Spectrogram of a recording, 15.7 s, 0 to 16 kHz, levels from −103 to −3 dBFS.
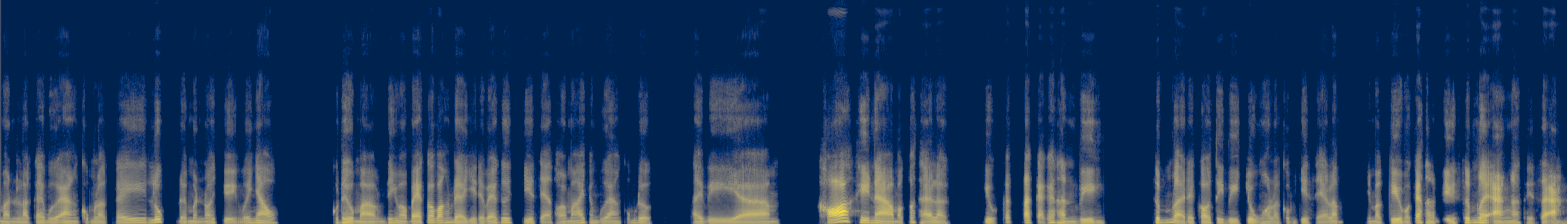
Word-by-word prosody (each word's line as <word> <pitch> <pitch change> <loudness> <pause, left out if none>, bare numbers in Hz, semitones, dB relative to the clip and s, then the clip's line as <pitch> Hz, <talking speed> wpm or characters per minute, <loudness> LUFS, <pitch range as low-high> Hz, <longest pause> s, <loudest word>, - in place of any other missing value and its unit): mình 100 -1 -5
là 95 -1 -5
cái 125 +8 -6
bữa - - -5
ăn 120 -1 -1
cũng 130 +3 -11
là 100 -6 -5
cái 135 +4 -3
lúc 180 +5 -1
để 115 - -7
mình 105 -4 -8
nói 110 +5 -6
chuyện 100 -3 -4
với 125 - -6
nhau, 120 -3 -1 0.5
có - - -10
điều 130 -2 0
mà 100 -2 -1
thí 135 - -4
dụ 130 - -5
mà 110 - -2
bé 115 +2 +1
có 155 - 0
vấn 145 +2 0
đề 125 -4 0
gì 100 -1 -6
thì 100 - -6
bé 110 +3 -1
cứ 145 0 -3
chia 130 -1 -4
sẻ 95 -1 -4
thoải 105 +1 -6
mái 120 +3 -4
trong 135 -5 -11
bữa 120 - -7
ăn 115 -1 -5
cũng 130 +2 -14
được. 95 -6 -5 0.4
Tại 105 -1 -5
vì, 105 -1 -5
à, 100 0 0 0.5
khó 235 - +13
khi 155 -4 +2
nào 110 -6 +4
mà 105 - -5
có 160 - -7
thể 160 - -2
là 115 -3 -3 0.4
kêu 135 -2 -2
cất 165 - -8
tất 145 - +5
cả - - 0
các 155 - -3
thành 115 -6 -3
viên 115 +1 -2 0.5
xúm 150 +3 -2
lại 155 - +2
để 110 - -4
coi 120 0 0
TV 120 -1 -6
chung, 120 -4 -2
hoặc 105 - -5
là 95 - -6
cùng 105 +3 -14
chia 115 - -5
sẻ 95 0 -6
lắm, 130 +3 -3 0.3
nhưng 110 - -11
mà 100 - -3
kêu 125 0 +3
mà 105 - -5
các 145 +1 +3
thành 110 -6 -4
viên 120 -1 0
xúm 145 +2 +1
lại 155 - +5
ăn 120 -2 +5
á 120 - -4
thì 95 - -10
sẽ 115 - +3
ăn, 100 -2 +4
115 Hz, 310 wpm, -25 LUFS, 105-130 Hz, 0.5 s, khó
